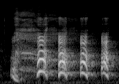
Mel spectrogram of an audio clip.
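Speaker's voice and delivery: high burst of cackling laughter; laughing. Real, not acted. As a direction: cackle out loud, high and gleeful. Laughs at green weenie arriving.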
